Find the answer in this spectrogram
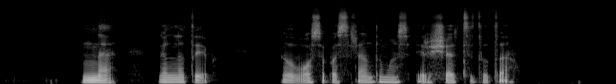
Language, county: Lithuanian, Kaunas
